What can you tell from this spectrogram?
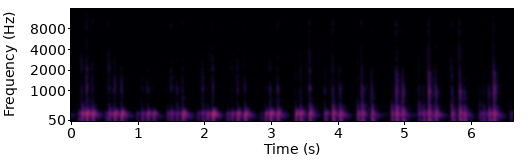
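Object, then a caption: Rubber flip-flop footbed. Long nails tap quickly on the footbed of a white rubber flip-flop with a red print and strap. The sound is a fast, uneven patter of dull, hollow clicks with a low thumping body and almost no ring, coming in short clustered bursts.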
